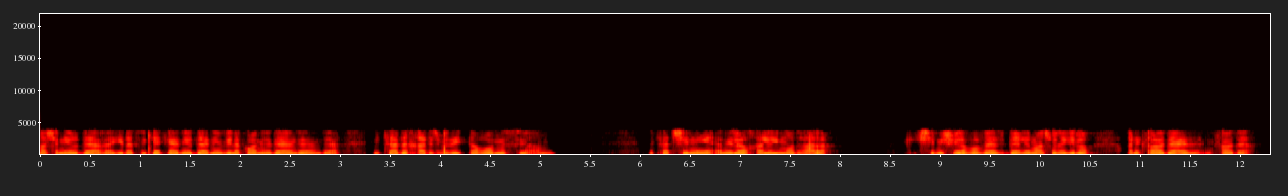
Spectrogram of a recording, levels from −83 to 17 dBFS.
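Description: Speech throughout, coded with G.723.1: nothing above 3.8 kHz, a narrow 250 Hz to 3.7 kHz line band, and muffled, hoarse, smeared consonants from coarse 30 ms frames at a very low bitrate, around 6 kbit/s. Loud pops at 1.09–1.11, 4.04–4.07 and 11.09–11.11 s, each a single sharp burst roughly 15 dB above the speech, which continues beneath them; likely a voltage spike from a switch, plug, static or driver glitch.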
